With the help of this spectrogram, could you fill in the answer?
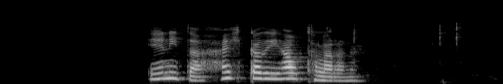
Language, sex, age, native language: Icelandic, female, 30-39, Icelandic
